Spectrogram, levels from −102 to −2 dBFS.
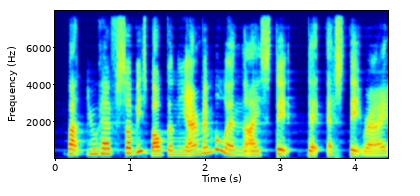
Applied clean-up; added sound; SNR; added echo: neural mask model DeepFilterNet 3.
